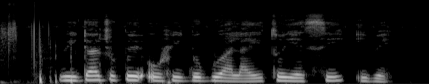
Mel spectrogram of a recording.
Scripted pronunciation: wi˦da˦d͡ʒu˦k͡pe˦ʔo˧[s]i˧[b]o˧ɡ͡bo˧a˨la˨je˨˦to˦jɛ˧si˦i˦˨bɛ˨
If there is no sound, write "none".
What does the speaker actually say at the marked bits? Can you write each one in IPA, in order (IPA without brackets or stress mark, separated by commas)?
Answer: f, ɡ͡b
